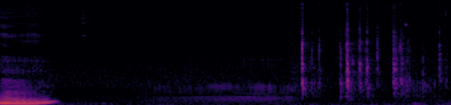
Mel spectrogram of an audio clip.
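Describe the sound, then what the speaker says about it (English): Someone snoring in the video game Vampire the Masquerade Bloodlines: one loud, low rasping snore up front, then quiet game ambience with faint clicks and small taps. "Someone is snoring."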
